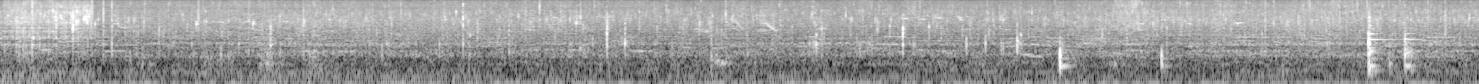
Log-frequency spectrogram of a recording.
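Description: Chopped onions hitting hot cooking oil in a metal karahi: a loud sizzle as they go in, then steady frying. A few knocks near the end as a wooden spatula stirs them against the pan.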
